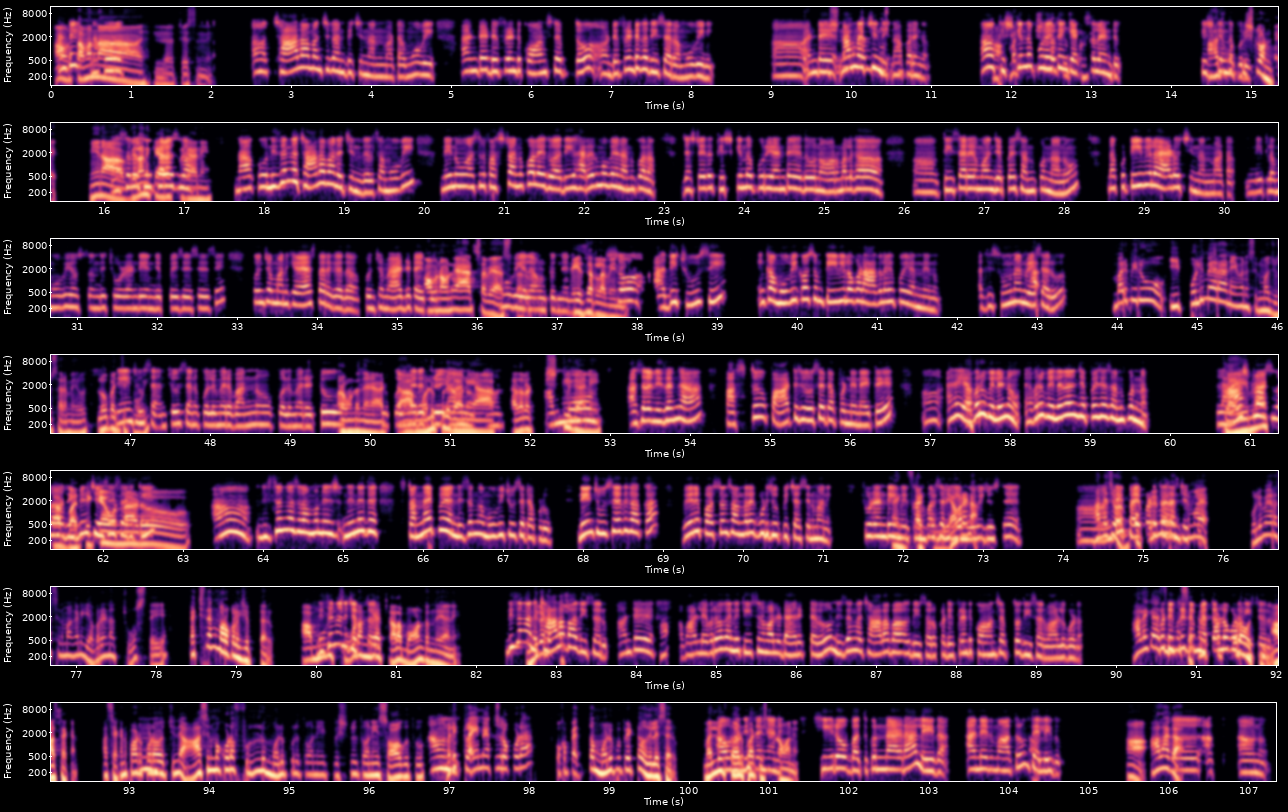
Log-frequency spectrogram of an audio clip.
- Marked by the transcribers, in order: other noise; in English: "మూవీ"; in English: "డిఫరెంట్ కాన్సెప్ట్‌తో"; in English: "డిఫరెంట్‌గా"; in English: "మూవీని"; in English: "విలన్ క్యారెక్టర్"; in English: "మూవీ"; tapping; in English: "హర్రర్ మూవీ"; in English: "నార్మల్‌గా"; in English: "మూవీ"; in English: "యాడ్"; in English: "మూవీ"; in English: "సో"; in English: "మూవీ"; in English: "సూన్"; in English: "లో బడ్జెట్ మూవీ"; other background noise; in English: "పార్ట్"; giggle; in English: "లాస్ట్‌లో"; in English: "రివీల్"; in English: "క్లైమాక్స్"; in English: "మూవీ"; in English: "కంపల్సరిగా"; in English: "మూవీ"; in English: "మూవీ"; in English: "డిఫరెంట్ కాన్సెప్ట్‌తో"; in English: "డిఫరెంట్ టైప్ మెథడ్‌లో"; in English: "సెకండ్ పార్ట్"; in English: "సెకండ్"; in English: "సెకండ్ పార్ట్"; in English: "క్లైమాక్స్‌లో"; in English: "థర్డ్"; in English: "హీరో"; in English: "సో"
- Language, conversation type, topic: Telugu, podcast, సినిమా కథలో అనుకోని మలుపు ప్రేక్షకులకు నమ్మకంగా, ప్రభావవంతంగా పనిచేయాలంటే ఎలా రాయాలి?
